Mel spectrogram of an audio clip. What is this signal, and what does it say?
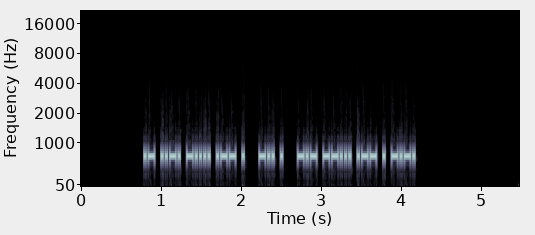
Morse code, heard as a keyed tone, about 44 wpm, 700 Hz. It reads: AF6WE DE K7WEC
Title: USA Callsign DE Callsign - 5 Characters - 45wpm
